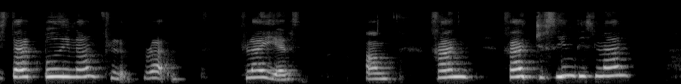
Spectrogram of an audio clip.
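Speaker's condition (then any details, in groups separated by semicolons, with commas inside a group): Cerebral palsy; limits current activity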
